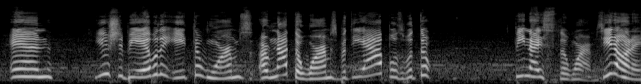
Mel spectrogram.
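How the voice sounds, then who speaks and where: A woman's raised, projected voice at an extremely high pitch, with very wide pitch swings, a fairly quick pace and noticeable background noise. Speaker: activist. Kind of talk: interview. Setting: expo floor. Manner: loud; animated.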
